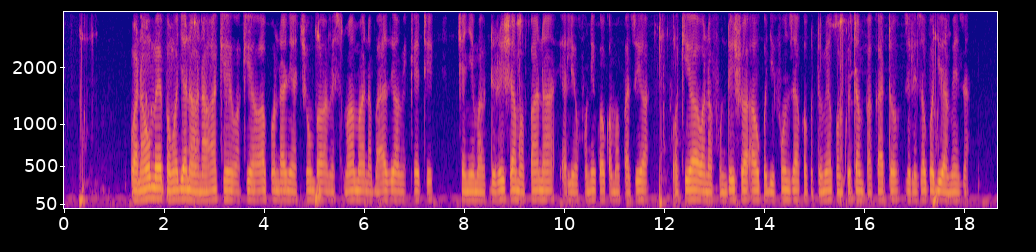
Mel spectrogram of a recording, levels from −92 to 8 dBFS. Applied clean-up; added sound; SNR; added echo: none; Splash, splatter; 16 dB; none.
